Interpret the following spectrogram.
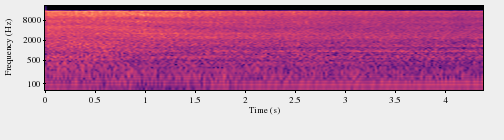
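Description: T-40AP tractor's air-cooled four-cylinder diesel running steadily at close range as it tows a rail drag over ploughed soil.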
